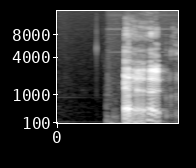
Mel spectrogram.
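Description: A single loud burp starts abruptly and rumbles for about half a second with a raspy, throaty texture, then trails off into quiet.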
